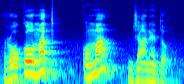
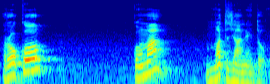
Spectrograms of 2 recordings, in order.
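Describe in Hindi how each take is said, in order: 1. विराम ठीक शब्द mat के बाद आता है। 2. विराम ठीक शब्द roko के बाद आता है।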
